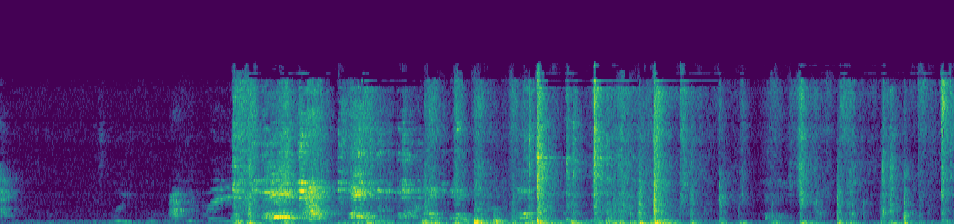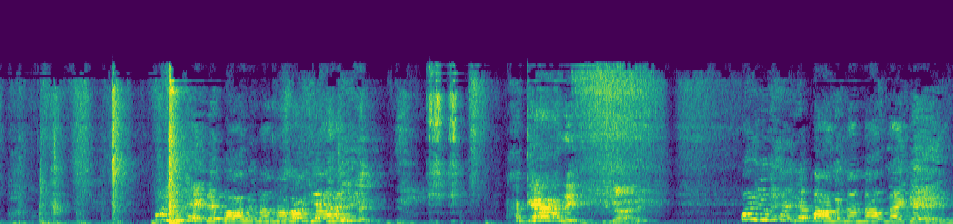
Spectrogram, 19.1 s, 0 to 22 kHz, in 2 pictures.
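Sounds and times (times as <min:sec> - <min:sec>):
muffled voices: 0:01.0 - 0:05.8
kitchen knocks and bangs: 0:02.3 - 0:06.9.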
